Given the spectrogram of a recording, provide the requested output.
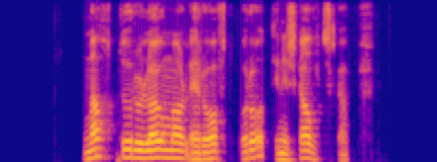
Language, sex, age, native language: Icelandic, male, 40-49, Icelandic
